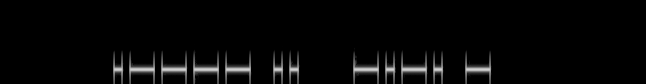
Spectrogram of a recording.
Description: Morse code, heard as a keyed tone, about 15 wpm, 700 Hz. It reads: 1I CT
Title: Winter Field Day Exchanges 15wpm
